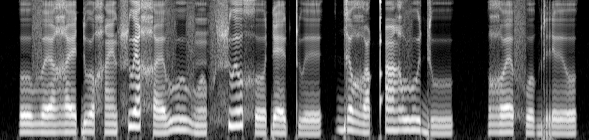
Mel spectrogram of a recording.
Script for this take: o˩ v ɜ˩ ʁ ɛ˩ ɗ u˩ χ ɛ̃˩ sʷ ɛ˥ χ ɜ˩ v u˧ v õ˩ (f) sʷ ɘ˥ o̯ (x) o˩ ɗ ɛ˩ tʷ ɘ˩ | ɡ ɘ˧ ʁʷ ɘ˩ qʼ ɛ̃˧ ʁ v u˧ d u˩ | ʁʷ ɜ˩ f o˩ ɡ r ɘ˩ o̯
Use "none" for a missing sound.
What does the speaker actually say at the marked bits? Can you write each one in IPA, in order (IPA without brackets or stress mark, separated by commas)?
f, x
